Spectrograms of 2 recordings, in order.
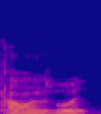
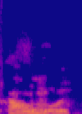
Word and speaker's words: Collingwood: I like Collinswood. Come on now. You can't even See what- say it right, mate. A Oh, mean- shut up. It's not Collingswood. Yeah, no, it's Collingwood.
